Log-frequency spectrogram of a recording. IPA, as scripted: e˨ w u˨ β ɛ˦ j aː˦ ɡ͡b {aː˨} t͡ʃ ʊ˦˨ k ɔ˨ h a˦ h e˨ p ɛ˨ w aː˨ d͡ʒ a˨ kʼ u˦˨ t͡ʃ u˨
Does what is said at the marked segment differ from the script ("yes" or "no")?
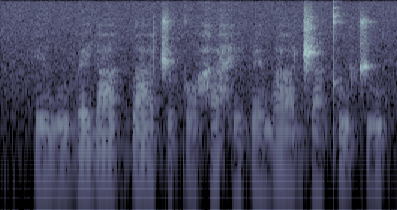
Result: yes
